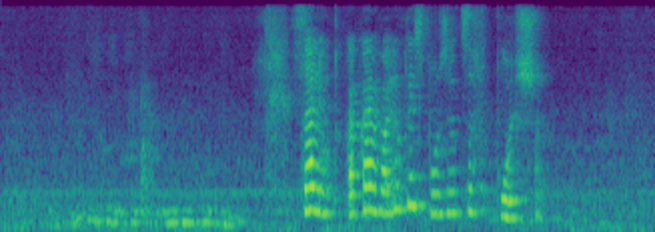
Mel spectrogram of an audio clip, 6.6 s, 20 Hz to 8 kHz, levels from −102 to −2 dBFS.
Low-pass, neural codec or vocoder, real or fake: 7.2 kHz; vocoder, 44.1 kHz, 128 mel bands, Pupu-Vocoder; fake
